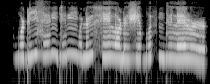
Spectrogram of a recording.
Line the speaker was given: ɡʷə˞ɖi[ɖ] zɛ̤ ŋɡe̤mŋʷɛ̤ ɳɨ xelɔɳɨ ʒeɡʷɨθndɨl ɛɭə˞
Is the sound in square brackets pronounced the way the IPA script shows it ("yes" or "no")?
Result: no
